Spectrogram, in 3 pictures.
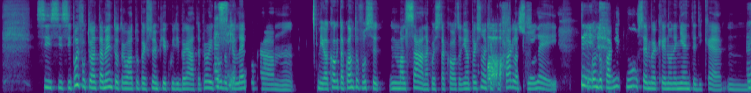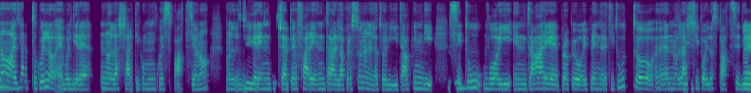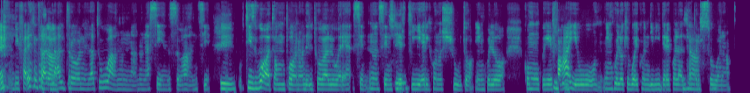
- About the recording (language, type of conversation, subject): Italian, unstructured, Qual è la qualità che apprezzi di più negli amici?
- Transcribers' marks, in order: unintelligible speech; "cioè" said as "ceh"; laughing while speaking: "Eh"; tapping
